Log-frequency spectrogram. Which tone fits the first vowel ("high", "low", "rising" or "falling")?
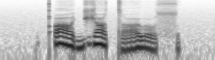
falling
